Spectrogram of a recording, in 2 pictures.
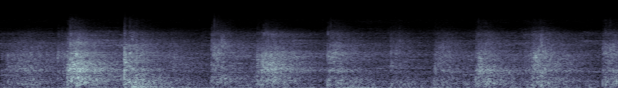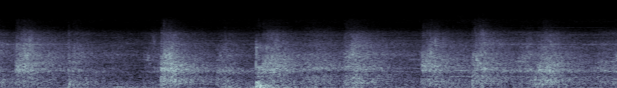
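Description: A ball bounces on a hard court and off glass walls.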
